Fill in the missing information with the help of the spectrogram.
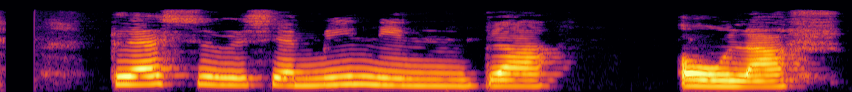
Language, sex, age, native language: Icelandic, female, 9, Polish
